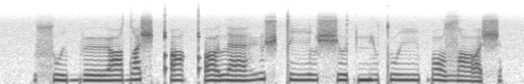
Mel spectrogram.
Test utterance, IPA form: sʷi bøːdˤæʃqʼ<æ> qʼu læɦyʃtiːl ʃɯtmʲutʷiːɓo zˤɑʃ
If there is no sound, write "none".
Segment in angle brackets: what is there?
æ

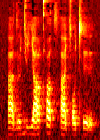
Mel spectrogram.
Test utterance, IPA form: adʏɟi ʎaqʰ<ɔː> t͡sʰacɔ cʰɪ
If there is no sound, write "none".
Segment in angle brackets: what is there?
ɔ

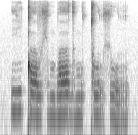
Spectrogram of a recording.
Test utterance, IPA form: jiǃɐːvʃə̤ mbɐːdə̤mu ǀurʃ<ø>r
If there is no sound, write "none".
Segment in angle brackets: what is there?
u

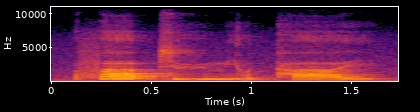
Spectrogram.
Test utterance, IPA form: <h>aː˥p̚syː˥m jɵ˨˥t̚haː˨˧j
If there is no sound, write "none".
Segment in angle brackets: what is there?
f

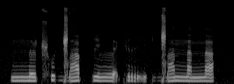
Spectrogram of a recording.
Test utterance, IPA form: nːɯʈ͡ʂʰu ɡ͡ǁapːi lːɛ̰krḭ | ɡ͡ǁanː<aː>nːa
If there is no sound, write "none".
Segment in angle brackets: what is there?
a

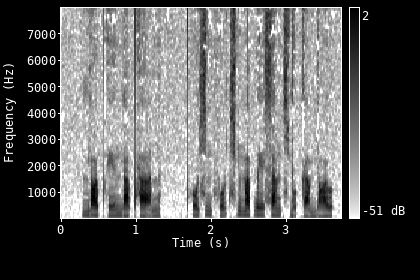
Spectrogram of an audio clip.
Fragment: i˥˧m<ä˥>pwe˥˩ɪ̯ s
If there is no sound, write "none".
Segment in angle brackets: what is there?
ä˥˧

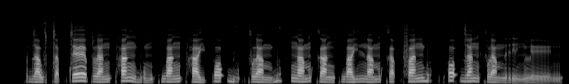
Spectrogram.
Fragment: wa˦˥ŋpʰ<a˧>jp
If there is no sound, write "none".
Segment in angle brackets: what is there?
a˧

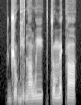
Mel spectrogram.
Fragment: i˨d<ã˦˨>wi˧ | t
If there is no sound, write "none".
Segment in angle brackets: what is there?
ã˧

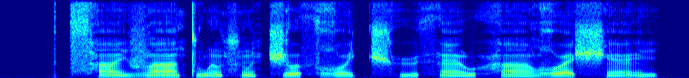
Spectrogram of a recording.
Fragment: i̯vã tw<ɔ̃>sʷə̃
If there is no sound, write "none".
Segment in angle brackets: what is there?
ə̃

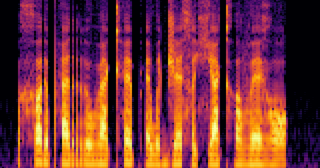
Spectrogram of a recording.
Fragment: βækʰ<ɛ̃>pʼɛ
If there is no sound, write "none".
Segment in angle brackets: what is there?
ɛ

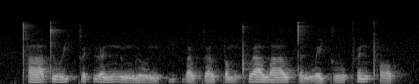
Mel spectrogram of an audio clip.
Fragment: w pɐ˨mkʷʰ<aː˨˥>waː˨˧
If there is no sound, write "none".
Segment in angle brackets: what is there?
aː˧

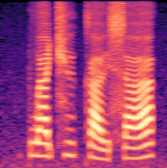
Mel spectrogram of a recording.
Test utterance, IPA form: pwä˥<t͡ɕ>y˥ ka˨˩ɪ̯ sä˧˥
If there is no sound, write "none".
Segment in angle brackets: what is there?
t͡ɕ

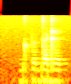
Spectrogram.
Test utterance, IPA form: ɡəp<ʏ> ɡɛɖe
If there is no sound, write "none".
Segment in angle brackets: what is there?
ʏ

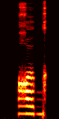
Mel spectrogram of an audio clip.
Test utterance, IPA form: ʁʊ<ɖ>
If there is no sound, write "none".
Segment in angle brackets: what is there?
ɡ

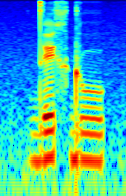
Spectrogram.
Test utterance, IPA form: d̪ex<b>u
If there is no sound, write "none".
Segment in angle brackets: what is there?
ɖ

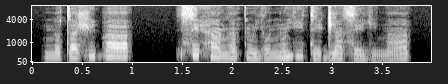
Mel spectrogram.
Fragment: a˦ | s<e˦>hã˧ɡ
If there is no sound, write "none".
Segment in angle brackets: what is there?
e˦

